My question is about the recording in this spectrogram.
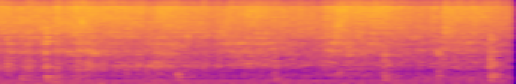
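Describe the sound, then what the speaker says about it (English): Butter melts and sizzles in a frying pan during a kids' chocolate brownie cooking class, a steady close crackle and hiss with soft scraping as it is pushed around. "Start pushing it around. So you're really just melting the butter here"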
